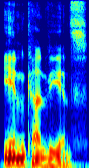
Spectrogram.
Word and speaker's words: inconvenience: Inconvenience. The main stress is on that third syllable ven.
